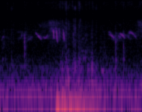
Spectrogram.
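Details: Chicken chicks chirping: a few clear, high, whistled peeps sliding down in pitch, with a soft thump and low hum between them.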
